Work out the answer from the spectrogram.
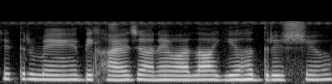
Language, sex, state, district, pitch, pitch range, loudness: Hindi, female, Odisha, Khordha, 215 Hz, 210-225 Hz, -14 LUFS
